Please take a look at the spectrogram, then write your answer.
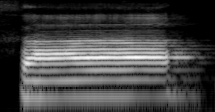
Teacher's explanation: इसको नरमी से अदा करेंगे, सा, दोनों दांतों के नीचे जबान आएगी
